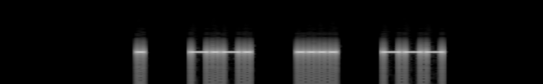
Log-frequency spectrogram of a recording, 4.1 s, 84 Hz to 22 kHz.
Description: Morse code, heard as a keyed tone, about 30 wpm, 700 Hz. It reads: E C H O
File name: Lesson 16f - Letter c - Words 30wpm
